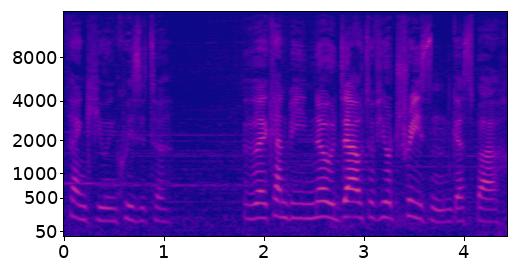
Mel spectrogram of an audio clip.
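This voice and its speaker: An actress playing a cold, commanding empress in a video game, speaking in a stately, formal way. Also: female voice, mid-range voice, steady tone, moderate pace, soft background music, lightly acted. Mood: stern. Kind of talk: video game cutscene acting.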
